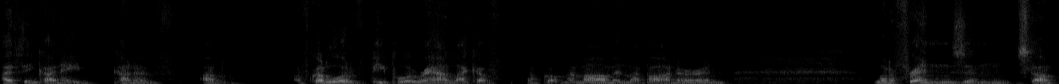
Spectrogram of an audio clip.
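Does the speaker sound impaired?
Yes: laryngeal cancer; laryngeal tumour removed by surgery then regrew, voice box kept, voice box removal if it recurs; raspy voice led to diagnosis, voice still wrecked for a while, swallowing painful during radiotherapy.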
